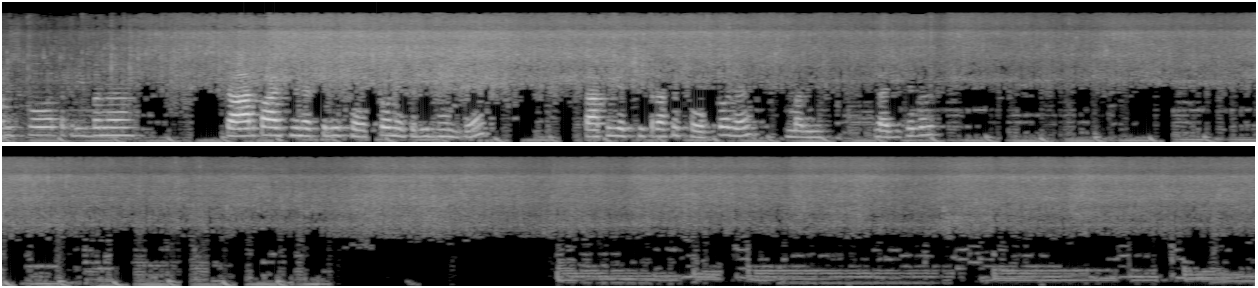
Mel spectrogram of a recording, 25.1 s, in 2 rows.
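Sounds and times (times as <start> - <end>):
music beat: 0.0 - 15.7
peppers sizzling in oil: 0.0 - 25.0.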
